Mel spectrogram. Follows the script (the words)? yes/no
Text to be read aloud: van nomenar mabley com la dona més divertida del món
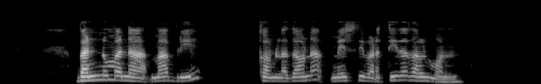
yes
